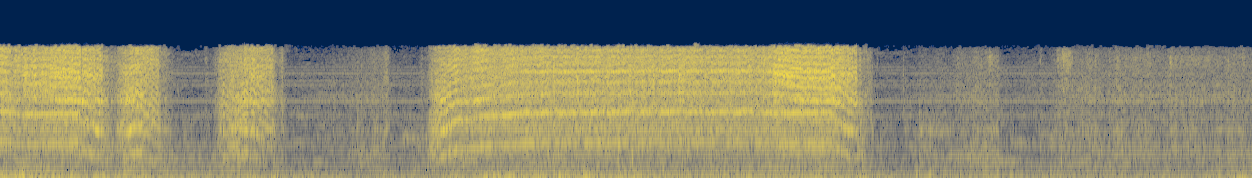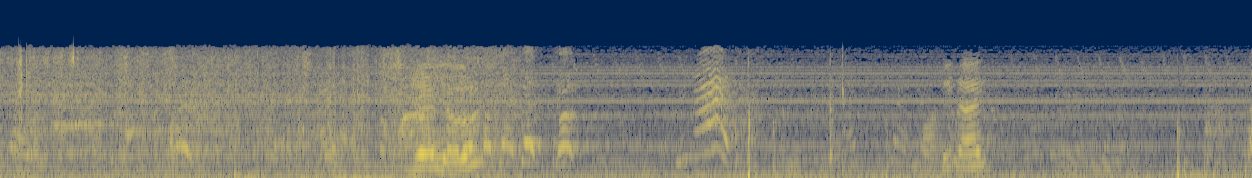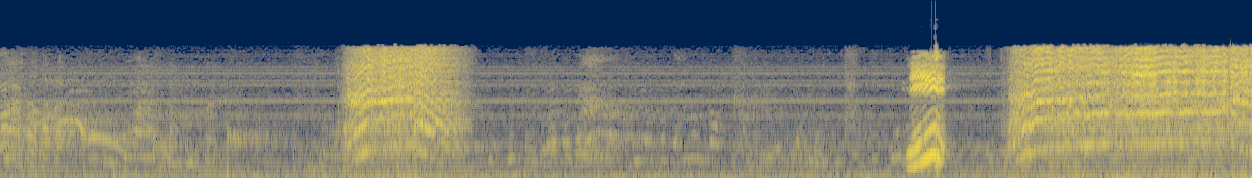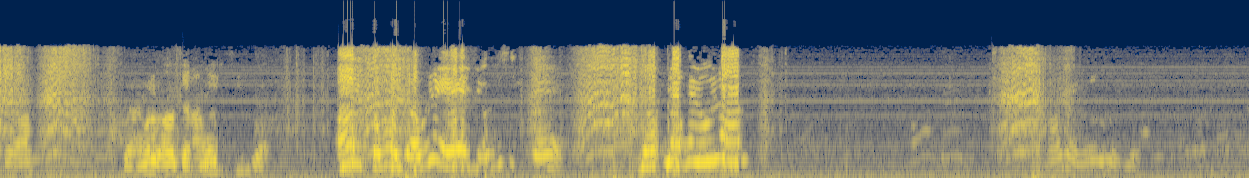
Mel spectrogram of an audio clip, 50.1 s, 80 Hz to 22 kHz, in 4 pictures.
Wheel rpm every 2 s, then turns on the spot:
140, 40, 140, 230, 80, 20, 20, 20, 20, 0, 0, 0, 0, 0, 70, 0, 0, 50, 180, 10, 30, 30, 20, 20, 20.
2-4 8-18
